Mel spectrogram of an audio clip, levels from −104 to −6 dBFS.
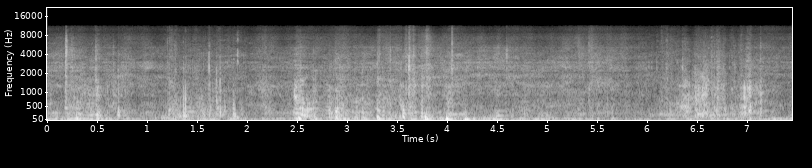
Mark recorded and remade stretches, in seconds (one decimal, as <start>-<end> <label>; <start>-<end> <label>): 0.0-1.2 remade; 1.2-2.0 recorded; 2.0-6.0 remade; 6.0-7.0 recorded; 7.0-7.5 remade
